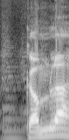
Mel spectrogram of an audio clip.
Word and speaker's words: Kamala: we are talking about camela Harris or kamla Harris as we pronounce it in India yes please okay cuz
